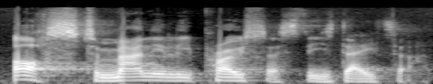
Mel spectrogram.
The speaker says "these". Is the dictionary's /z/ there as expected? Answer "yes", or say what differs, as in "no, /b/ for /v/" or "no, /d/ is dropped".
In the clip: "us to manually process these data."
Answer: yes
